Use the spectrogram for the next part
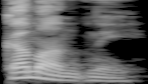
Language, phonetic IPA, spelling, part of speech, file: Russian, [kɐˈmandnɨj], командный, adjective, Ru-командный.ogg
- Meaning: 1. command 2. team 3. commanding, preeminent, dominant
